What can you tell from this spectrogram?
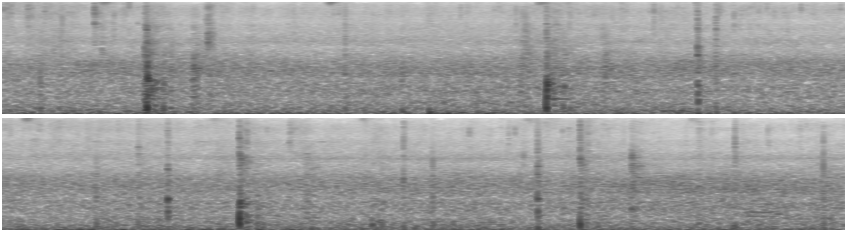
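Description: Tennis balls struck by rackets and bouncing on a hard court during a rally: sharp pops every two to three seconds, the loudest about five and a half seconds in, with fainter bounces between. A steady low rumble runs underneath.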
